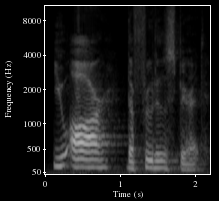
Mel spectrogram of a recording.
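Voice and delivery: normal talking voice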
